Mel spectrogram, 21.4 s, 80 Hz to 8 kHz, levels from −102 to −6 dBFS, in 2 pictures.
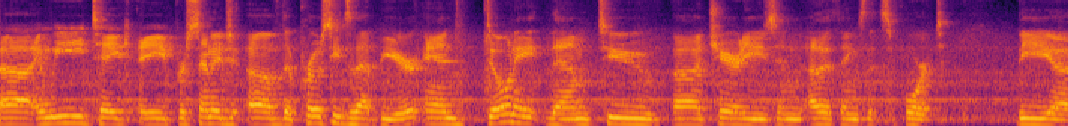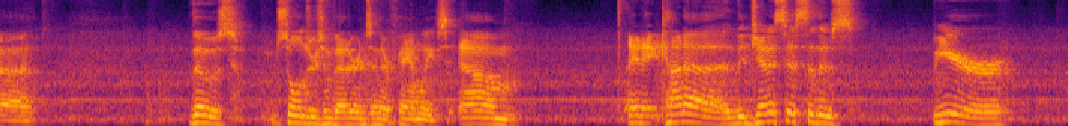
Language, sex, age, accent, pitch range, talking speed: English, male, 20-39, American, 130-165 Hz, 120 wpm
